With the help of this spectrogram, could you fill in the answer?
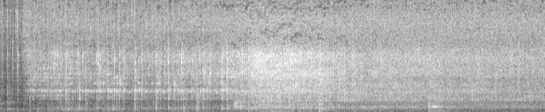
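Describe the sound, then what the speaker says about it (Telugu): Mutton sizzles and fries steadily in hot oil inside a pressure cooker, a dense close crackle that swells louder midway, with occasional stirring scrapes and no talking. "ఇప్పుడు మనం ముందుగా కొంచెం ఆయిల్ తీసుకుందామండి కుక్కర్లోన ఓకే మళ్ళీ ఫ్రైలోకి తీసుకుంటాం కదా సరిపోతుంది ఇప్పుడు దీంట్లోకి మటన్ వేసేద్దాము"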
